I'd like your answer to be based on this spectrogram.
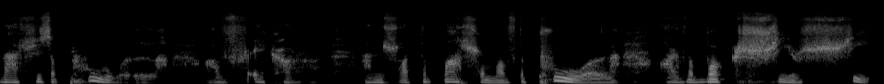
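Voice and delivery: low, hushed, rough gravelly voice. Narrator voicing a creature that speaks to the listeners, Sean Connery voice. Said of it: "Sean Connery".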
